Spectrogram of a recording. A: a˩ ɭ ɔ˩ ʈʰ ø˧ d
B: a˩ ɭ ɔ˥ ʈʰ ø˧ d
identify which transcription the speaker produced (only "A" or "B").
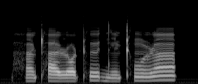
A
